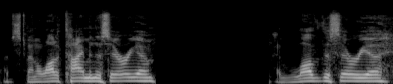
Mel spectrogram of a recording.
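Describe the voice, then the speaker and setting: A man's voice: on the high side, unhurried, no echo, studio quality. A man in his sixties, a show host, talking through an unscripted solo monologue in a conversational, digressive way with frequent fillers and restarts. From Oklahoma, raised in Denver.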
